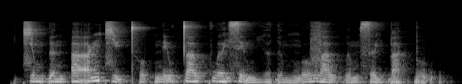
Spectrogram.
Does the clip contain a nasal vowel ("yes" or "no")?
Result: no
